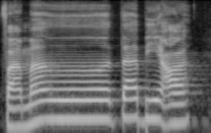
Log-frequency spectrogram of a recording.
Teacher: اس کے بعد ہے فَمَن تَبِعَ، یہاں نون ساکن کے بعد تا ہے جو کہ حروف اخفا میں سے ہے، تو یہاں پہ نون ساکن کی آواز کو ناک میں چھپایا جائے گا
